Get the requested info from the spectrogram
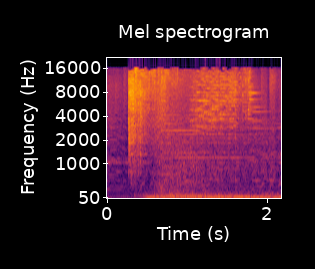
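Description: A sudden loud shattering crash about a third of a second in, with a deep bass boom under it that carries on: a dramatic film sound effect.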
